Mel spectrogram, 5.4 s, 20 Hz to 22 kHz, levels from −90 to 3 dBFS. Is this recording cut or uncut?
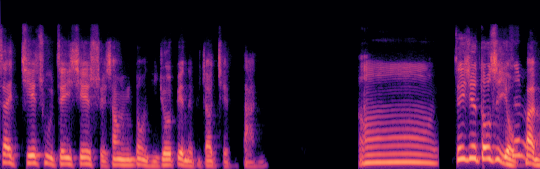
cut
